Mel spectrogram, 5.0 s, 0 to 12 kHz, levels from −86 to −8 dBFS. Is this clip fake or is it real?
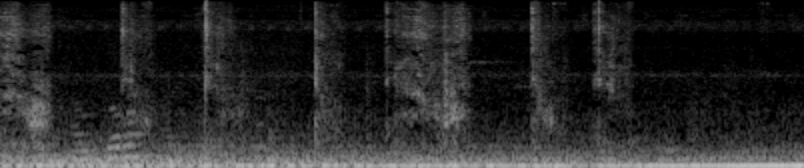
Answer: real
